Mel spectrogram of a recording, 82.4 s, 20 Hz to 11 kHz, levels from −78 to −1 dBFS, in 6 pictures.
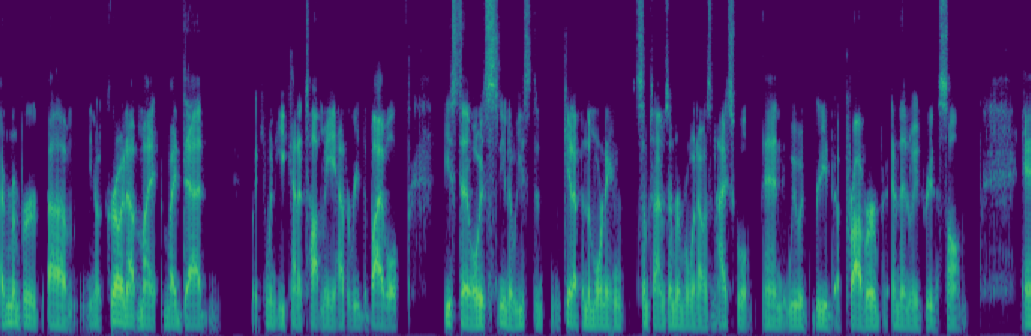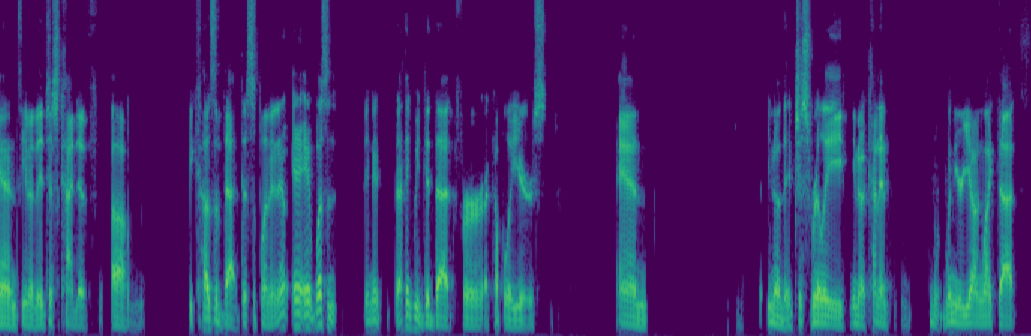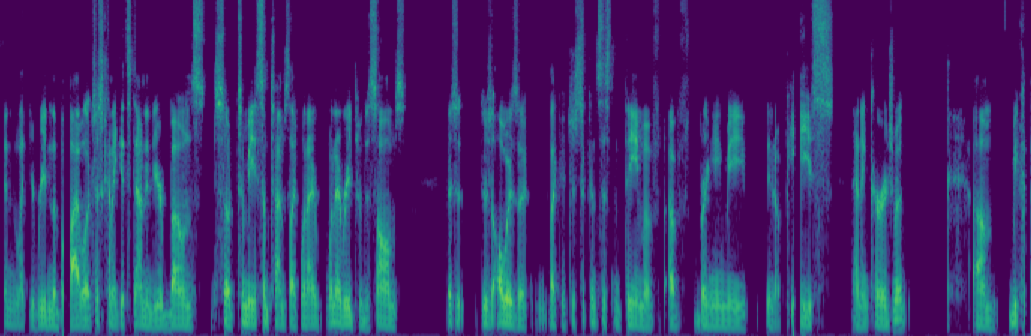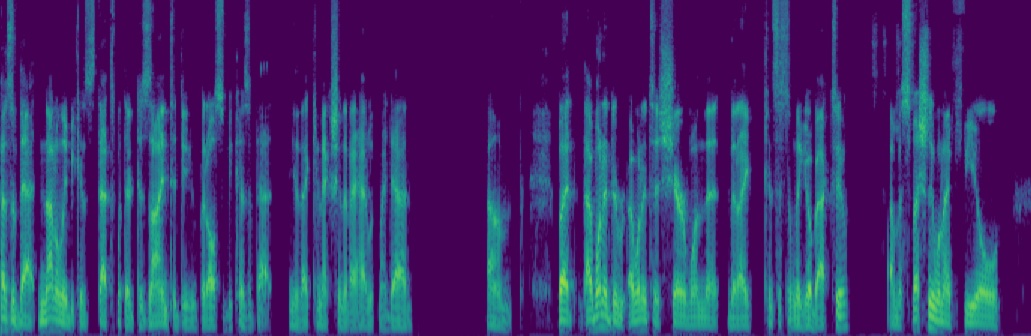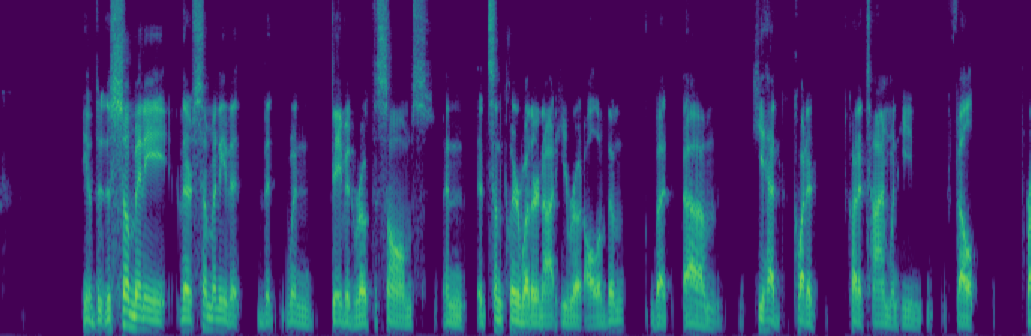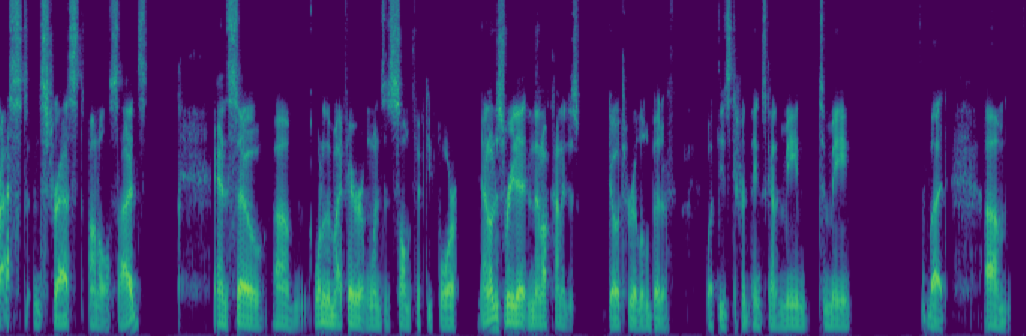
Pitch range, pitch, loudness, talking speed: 65-80 Hz, 70 Hz, -24 LUFS, 205 wpm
